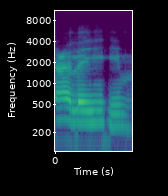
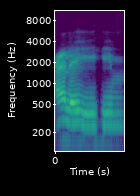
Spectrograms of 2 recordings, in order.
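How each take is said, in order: No difference in how they are said.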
